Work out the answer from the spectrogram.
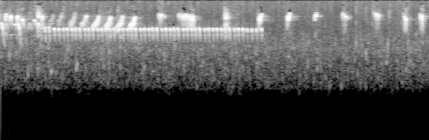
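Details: Horsfield's bush lark song, male and female, used to help birds newly taken from the flock adapt to the cage: a rapid rattling trill with rising whistles for three seconds, then spaced, sharp single notes.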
